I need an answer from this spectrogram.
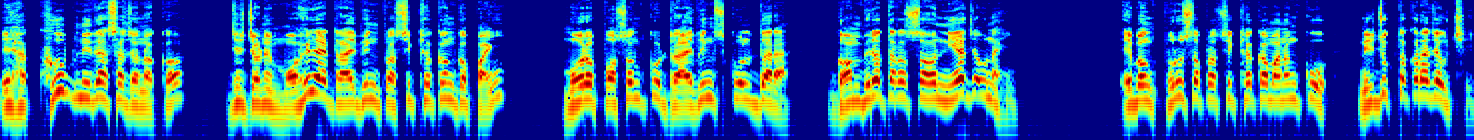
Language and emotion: Odia, angry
